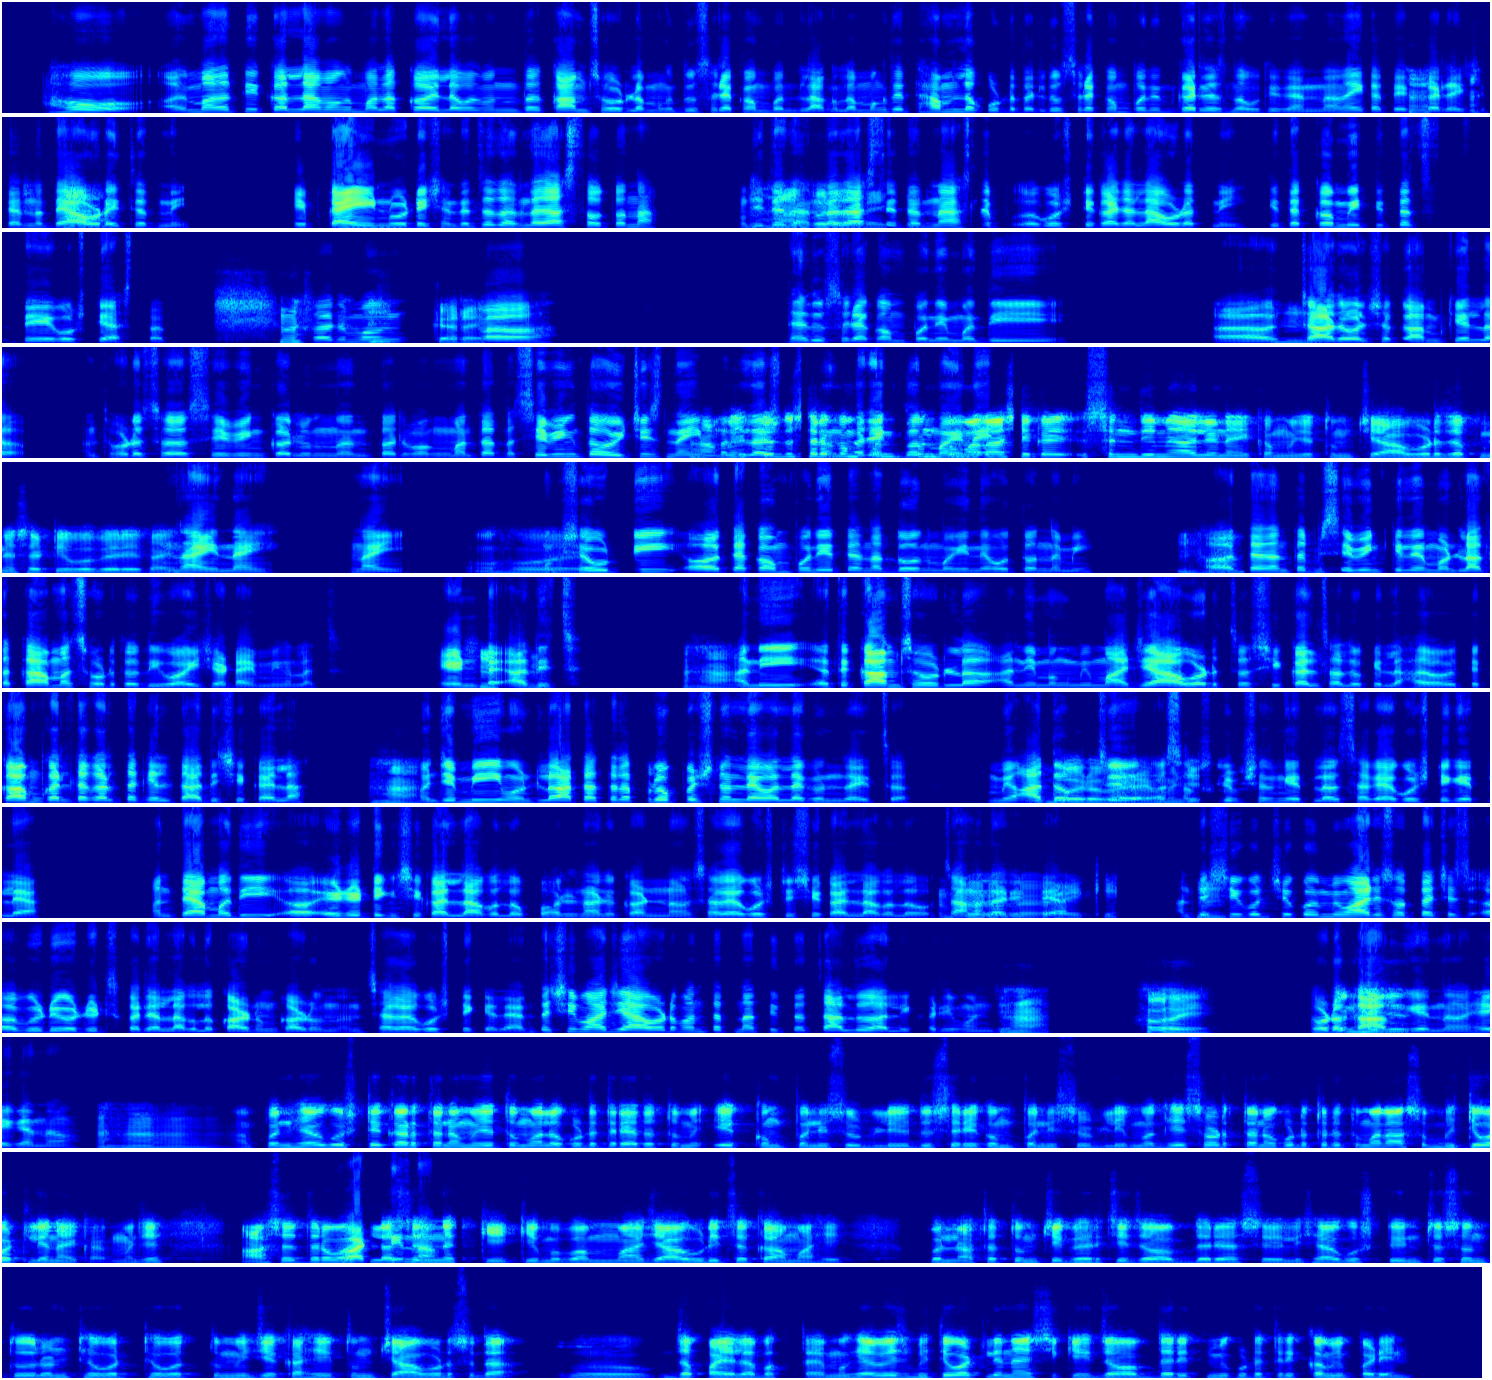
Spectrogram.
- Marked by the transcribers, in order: chuckle; in English: "इन्विटेशन"; tapping; chuckle; other background noise; chuckle; laughing while speaking: "होय"; horn
- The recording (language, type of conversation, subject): Marathi, podcast, तुमची आवड कशी विकसित झाली?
